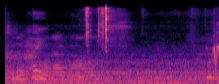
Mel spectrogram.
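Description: Hairdressing scissors snipping a small child's hair: two quick, sharp snips close together about a second in.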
